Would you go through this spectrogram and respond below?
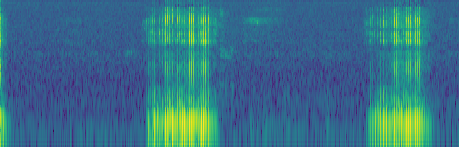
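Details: Snoring of a sleeping female; two long, loud, rattling snores about four seconds apart.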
